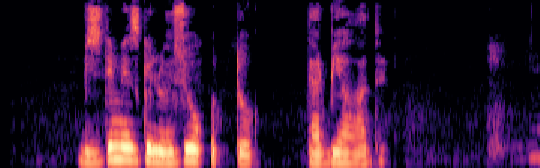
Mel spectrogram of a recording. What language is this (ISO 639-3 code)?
kir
